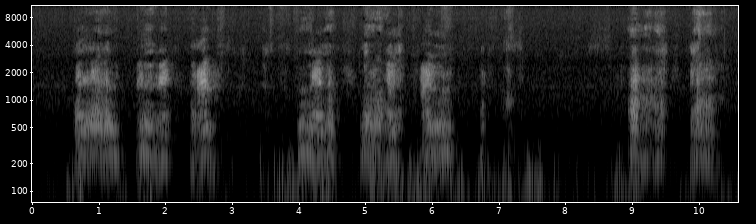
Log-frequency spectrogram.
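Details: Dobermann puppy with a bone, growling in a string of short, rough, throaty bursts, roughly one per second, with brief pauses between growls and a louder cluster near the end.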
